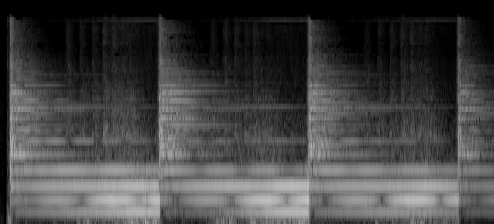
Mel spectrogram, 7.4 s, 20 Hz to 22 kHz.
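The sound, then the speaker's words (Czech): Heavy bells of the Cathedral of Saints Peter and Paul in Brno toll loudly at a slow, steady pace, striking noon at 11 o'clock in the Brno way: four deep strikes about two seconds apart, each ringing out and blending into the next. No voices are heard. “To zvony katedrály svatého Petra a Pavla právě odbíjejí poledne, po Brněnsku v 11.”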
